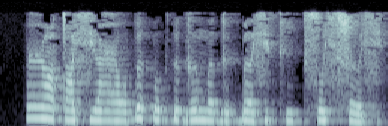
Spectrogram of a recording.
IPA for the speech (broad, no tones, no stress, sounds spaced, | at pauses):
ʕ o tˤ o sʲ ɜ ʕ ɔ ɓ ɜ k͡p o ɡ ɗ ə ɡ ə m ɜ ɡ ʏ ʔ ɓ ɜ sʲ ə kʰ i k s o sʲ ɬ ə sʲ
